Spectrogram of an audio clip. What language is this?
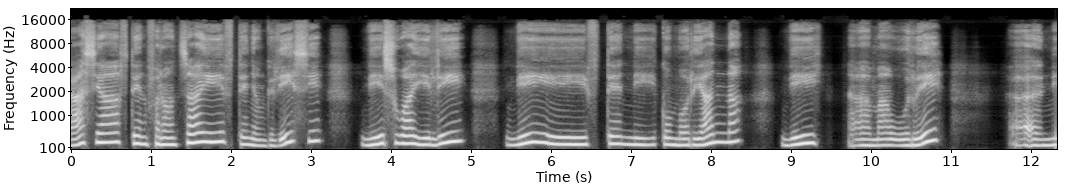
Malagasy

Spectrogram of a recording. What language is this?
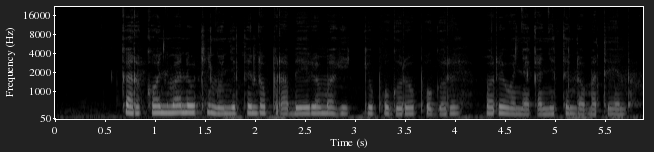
Luo (Kenya and Tanzania)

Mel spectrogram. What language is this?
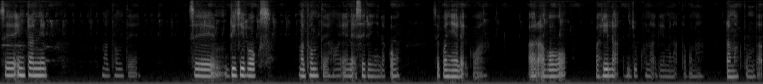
Santali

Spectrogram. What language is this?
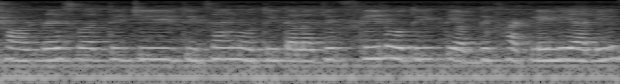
Marathi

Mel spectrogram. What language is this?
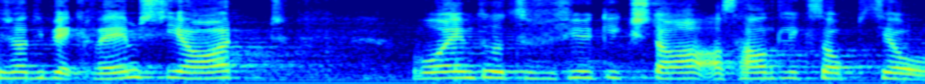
Swiss German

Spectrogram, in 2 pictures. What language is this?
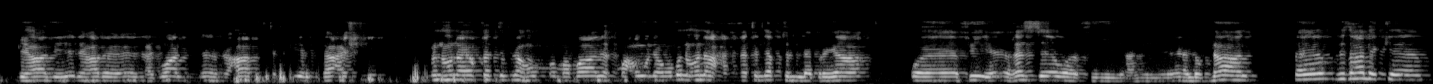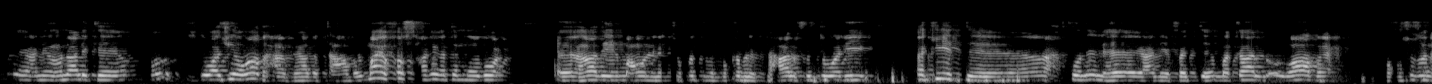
Arabic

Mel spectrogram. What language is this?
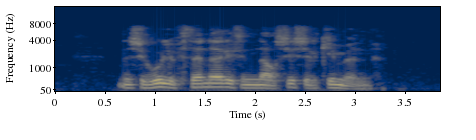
Kabyle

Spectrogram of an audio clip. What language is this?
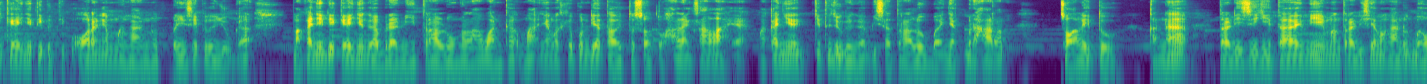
Indonesian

